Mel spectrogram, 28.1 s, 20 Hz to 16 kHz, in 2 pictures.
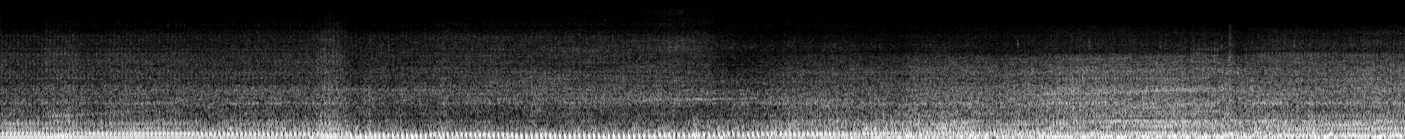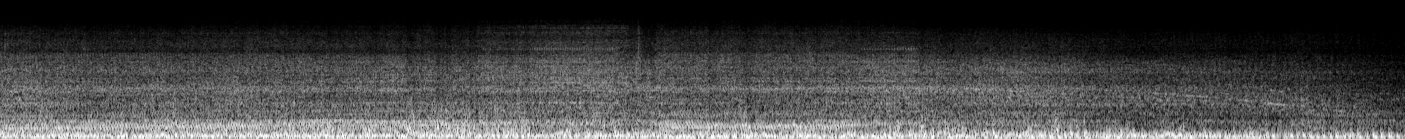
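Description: Honda Super Cub C125's single-cylinder four-stroke engine running on the move, its note rising and falling as the bike speeds up and slows, over a steady rush of road and wind noise.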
